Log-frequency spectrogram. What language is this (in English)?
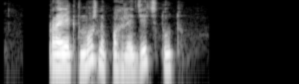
Belarusian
